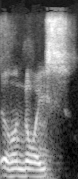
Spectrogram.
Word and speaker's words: Illinois: You all have been pronouncing it incorrectly. It's Illinois. That's a hard S.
